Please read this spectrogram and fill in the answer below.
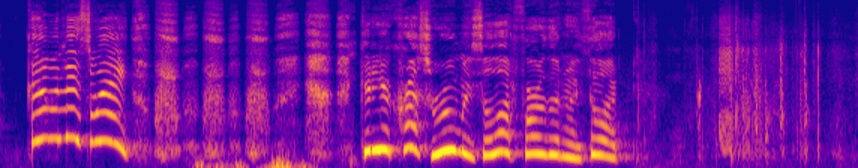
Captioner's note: heavy breathing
